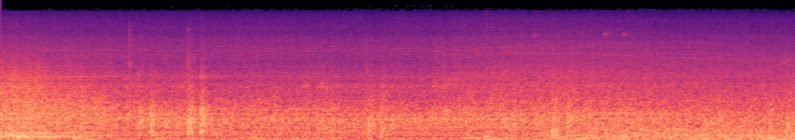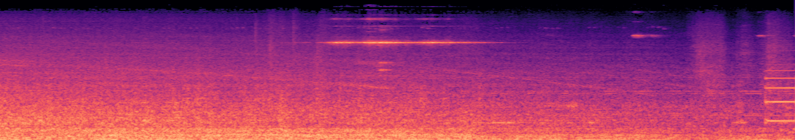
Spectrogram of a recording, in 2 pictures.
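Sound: tram running on rails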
